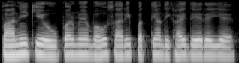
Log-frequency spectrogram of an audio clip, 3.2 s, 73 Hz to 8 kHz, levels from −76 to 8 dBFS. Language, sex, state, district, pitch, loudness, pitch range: Hindi, male, Jharkhand, Ranchi, 135 Hz, -14 LUFS, 135-140 Hz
